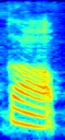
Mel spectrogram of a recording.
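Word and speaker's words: كاف: কাপ জিহ্বার গোড়া থেকে একটু আগে বাড়িয়ে তার বরাবর উপরে তালুর সঙ্গে লাগিয়ে আমরা কাপ উচ্চারণ করব। ঠিক কপ যেই জায়গা থেকে উচ্চারণ করেছিলাম তার থেকে একটু সামনে থেকে কাপ উচ্চারণ হবে এবং স্বাভাবিকভাবেই কাপ উচ্চারণ হবে। বিশেষ কোনো শক্তি এখানে প্রয়োগ করতে হবে না কফের মতো।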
